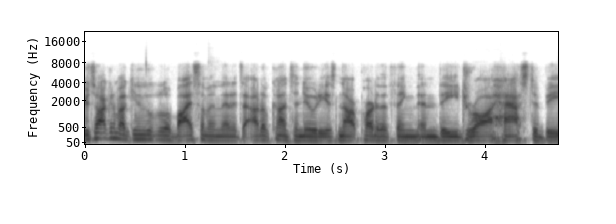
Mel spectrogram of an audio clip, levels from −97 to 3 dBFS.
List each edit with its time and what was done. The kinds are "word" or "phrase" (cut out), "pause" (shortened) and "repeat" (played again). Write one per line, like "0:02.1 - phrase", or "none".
none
